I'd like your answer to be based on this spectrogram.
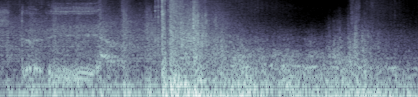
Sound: gunshot

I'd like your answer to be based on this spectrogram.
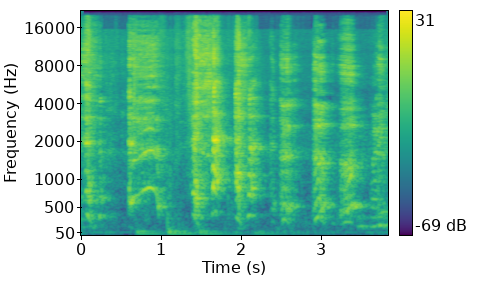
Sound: coughs

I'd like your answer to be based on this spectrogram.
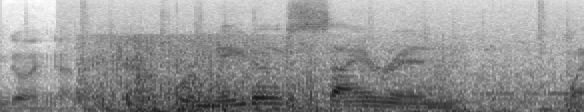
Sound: thunder clapping

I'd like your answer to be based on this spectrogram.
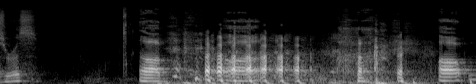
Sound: laughter

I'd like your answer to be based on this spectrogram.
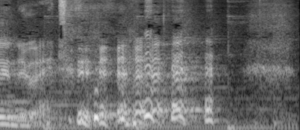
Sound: laughs

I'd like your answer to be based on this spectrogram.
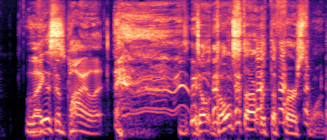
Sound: group laughing

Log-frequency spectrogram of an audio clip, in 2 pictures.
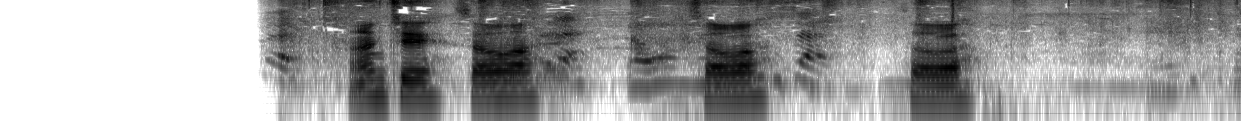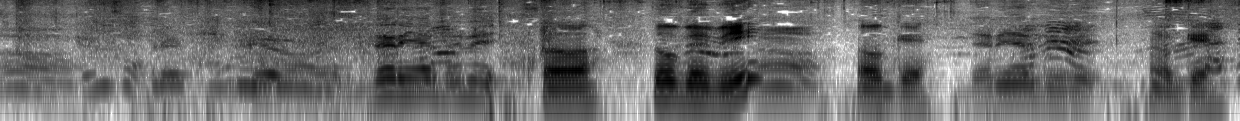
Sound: speaking in Foreign language

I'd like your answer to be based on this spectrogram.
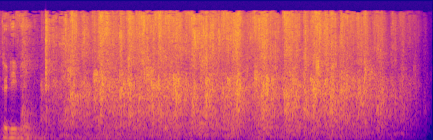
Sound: applause

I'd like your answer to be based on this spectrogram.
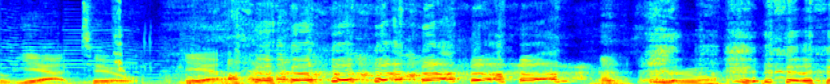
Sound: laughing

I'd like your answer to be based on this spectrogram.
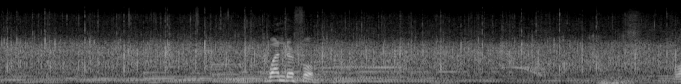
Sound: applause

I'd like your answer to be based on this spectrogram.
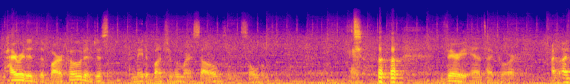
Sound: laughs

